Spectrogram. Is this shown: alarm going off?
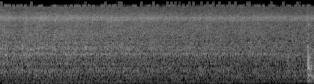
no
